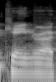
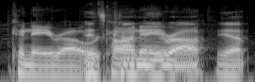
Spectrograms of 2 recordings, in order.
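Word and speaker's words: Kane-Ra: I was doing the cane raw cuz I used to call him that but I was informed that it was like can or ra so but it it doesn't look like it's spelled that way. It's cane all one word.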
